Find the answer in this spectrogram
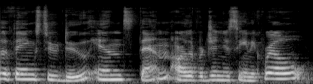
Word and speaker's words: Staunton: two more Stanton Virginia looks like Staunton but I'm pretty sure they pronounce it Stanton so we're just going to call it Stanton for now this is on the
